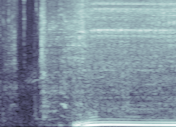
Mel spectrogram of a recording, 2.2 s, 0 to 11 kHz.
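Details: BMW 335i E91 wagon with N54 petrol engine after replacing a faulty ignition coil that caused a misfire moved to cylinder two: cranks, catches and settles into a steady, even idle with no misfire.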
